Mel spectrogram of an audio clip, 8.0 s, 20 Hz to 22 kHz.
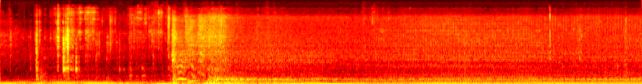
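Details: Honda EF/CRX after a 5-pin main relay conversion: a few light relay clicks, then a short crank, quick catch and rev flare before settling into a steady idle; starts fine (check engine light on, owner suspects miswired speedo).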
